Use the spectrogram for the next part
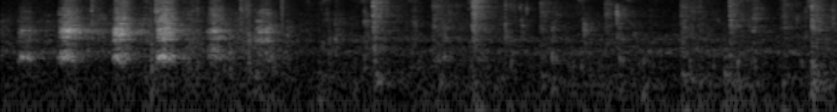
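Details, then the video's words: Sam the Pomeranian yapping continuously as he spins fast, bright high barks in a rapid cluster at first, fading to lighter repeated yelps over ticking floor noise. "超高速回転 ポメラニアン サムの連続吠え"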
